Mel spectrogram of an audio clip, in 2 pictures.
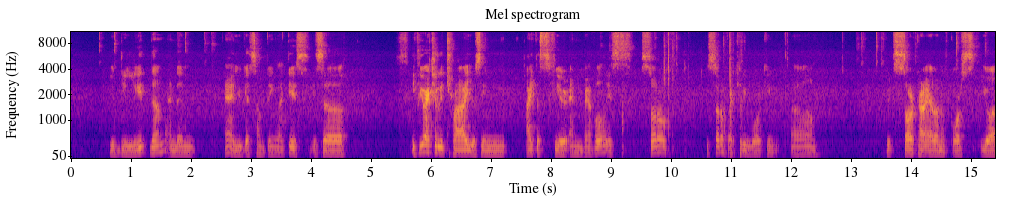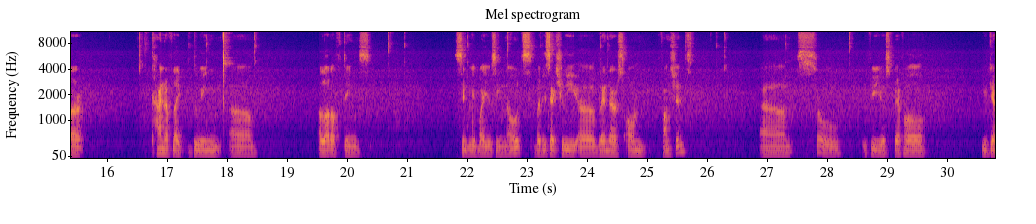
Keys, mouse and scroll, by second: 0.9 ctrl+i, 1.9 x, 2.3 i.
